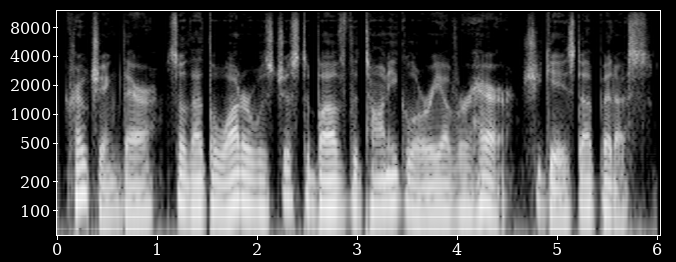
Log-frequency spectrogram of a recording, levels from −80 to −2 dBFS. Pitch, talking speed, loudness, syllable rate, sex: 100 Hz, 200 wpm, -17 LUFS, 4.7 syllables/s, male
